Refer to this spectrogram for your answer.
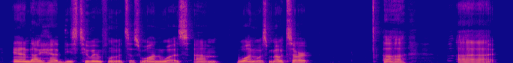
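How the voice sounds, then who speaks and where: A man with an American accent speaks at a very slow pace in a fairly low pitch, with vocal fry, fairly even intonation and long, frequent pauses. The sound is dry and close with no echo, on a very clean recording with a silent background. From US, early childhood in Switzerland. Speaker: video game composer. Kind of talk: casual interview conversation. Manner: halting, many fillers and repeats.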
